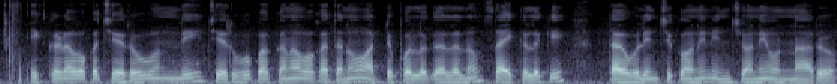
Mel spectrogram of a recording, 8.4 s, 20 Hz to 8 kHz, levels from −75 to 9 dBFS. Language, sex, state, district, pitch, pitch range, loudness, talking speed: Telugu, male, Andhra Pradesh, Visakhapatnam, 115 Hz, 110-120 Hz, -18 LUFS, 115 wpm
